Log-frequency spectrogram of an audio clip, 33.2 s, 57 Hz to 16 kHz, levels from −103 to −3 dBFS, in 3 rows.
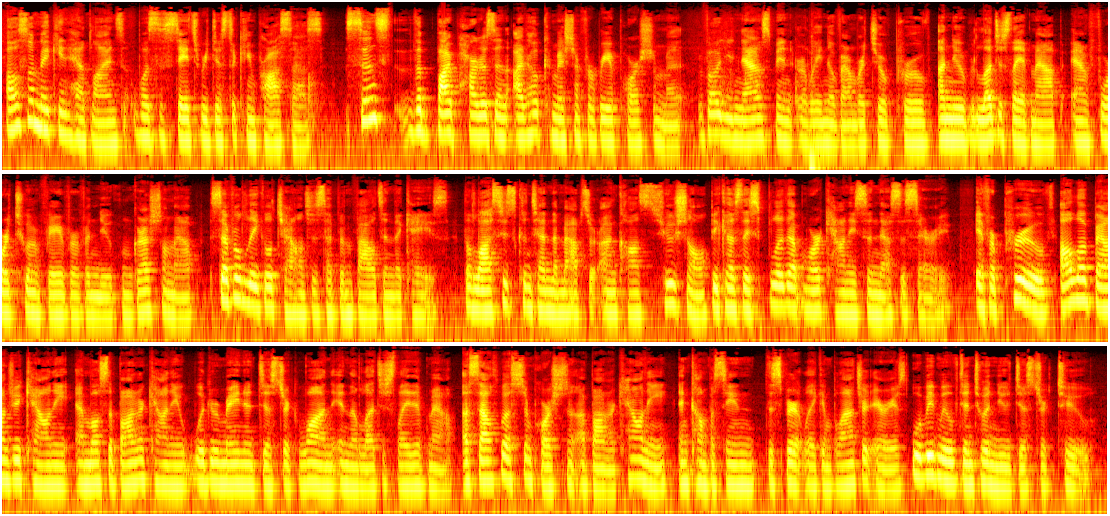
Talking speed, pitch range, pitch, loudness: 185 wpm, 140-170 Hz, 155 Hz, -21 LUFS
